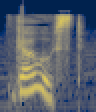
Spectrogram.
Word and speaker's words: ghost: Ghost, ghost. Ghetto, ghetto. Ghana, Ghana. Spaghetti, spaghetti. Gherkin, gherkin. G is silent in the following GN words.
